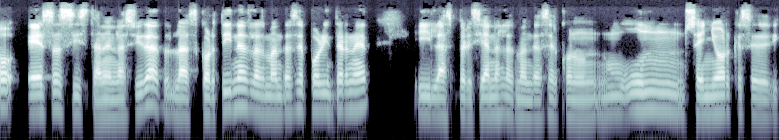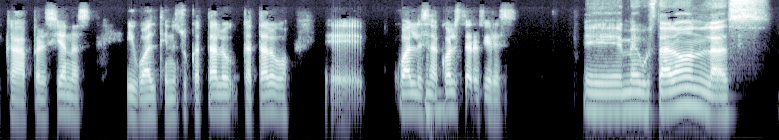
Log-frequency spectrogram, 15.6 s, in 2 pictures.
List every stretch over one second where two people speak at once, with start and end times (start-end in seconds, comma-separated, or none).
none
